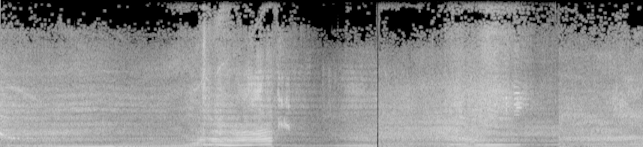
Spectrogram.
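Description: A sports car engine rumbles loudly as it drives past.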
